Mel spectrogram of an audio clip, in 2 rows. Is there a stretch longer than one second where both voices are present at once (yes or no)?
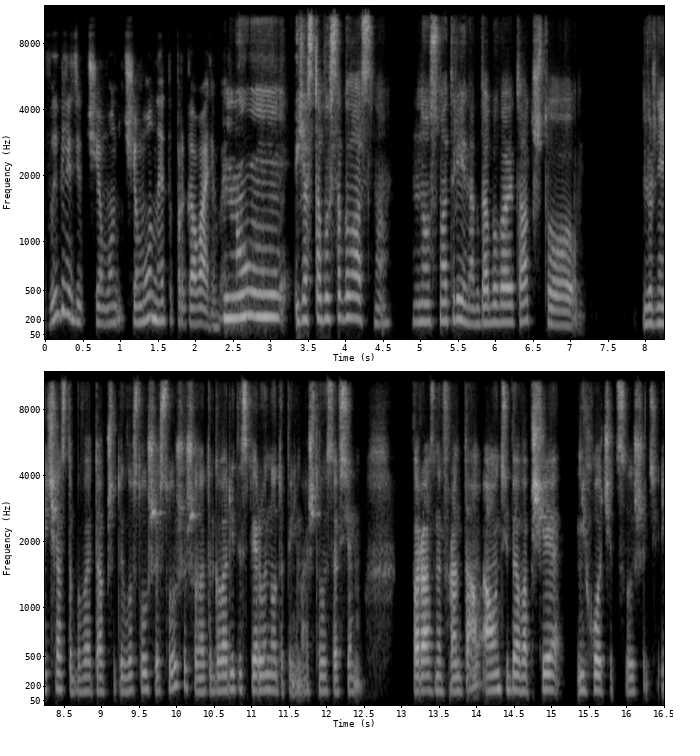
no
